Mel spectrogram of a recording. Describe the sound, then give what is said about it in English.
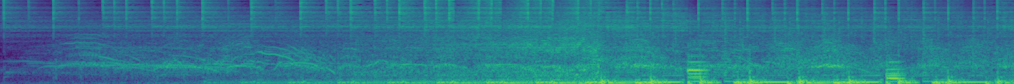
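Noise of a rioting crowd during violent unrest: a dense roar of many shouting voices builds steadily and stays loud throughout, over a low rumbling bed. “More often than not, constitutional changes sound like this: rioting, violence, revolutions.”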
